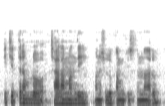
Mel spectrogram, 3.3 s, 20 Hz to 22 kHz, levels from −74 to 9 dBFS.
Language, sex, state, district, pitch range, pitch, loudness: Telugu, male, Telangana, Hyderabad, 95-105 Hz, 100 Hz, -20 LUFS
